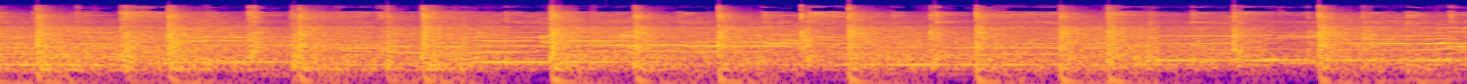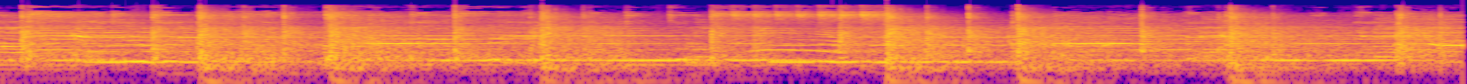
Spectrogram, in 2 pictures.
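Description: Live Turkish halay dance music, amplified through a loudspeaker: a davul bass drum beats a steady rhythm under a melody of long held notes.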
